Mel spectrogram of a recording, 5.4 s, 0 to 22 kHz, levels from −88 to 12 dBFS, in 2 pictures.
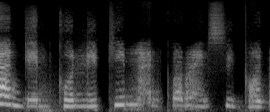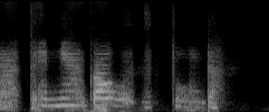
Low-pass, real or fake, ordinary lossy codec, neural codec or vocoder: none; fake; none; codec, 44.1 kHz, 0.9 kbps, DAC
